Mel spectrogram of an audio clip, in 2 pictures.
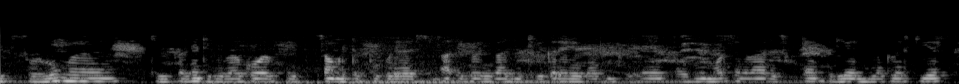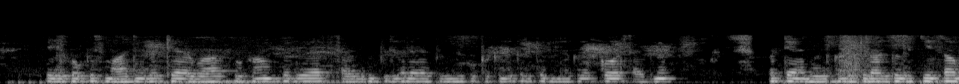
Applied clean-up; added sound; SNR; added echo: none; Motorcycle; 18 dB; none.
